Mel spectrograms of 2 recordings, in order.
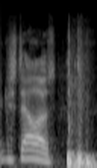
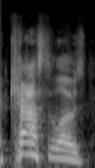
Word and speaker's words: Costello: And then I went, the Castellos. And she was funny. She goes, no, you said it wrong. And I was like, I'm the biggest advocate of saying it right. You always say it right. I know. You do, and you correct us all the time. But I had been telling people, hey, it's the Castellos. It looks like Costellos.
